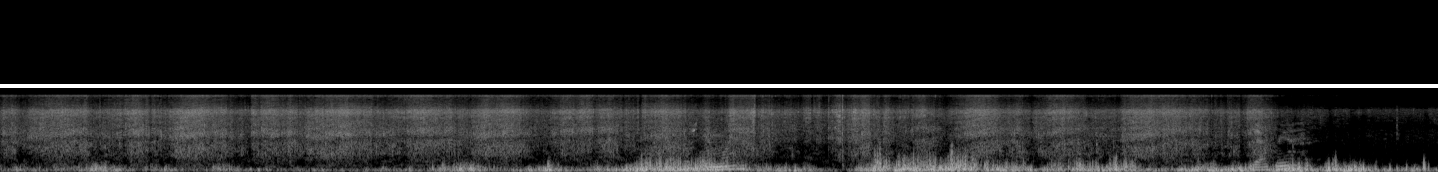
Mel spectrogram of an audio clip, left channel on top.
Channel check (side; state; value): left; silent; digital silence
